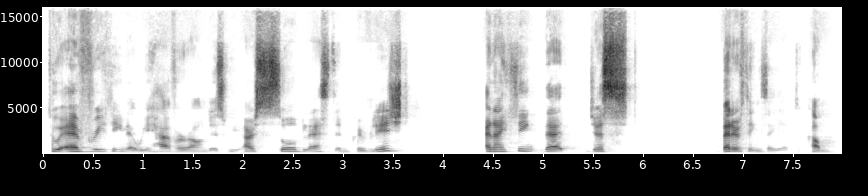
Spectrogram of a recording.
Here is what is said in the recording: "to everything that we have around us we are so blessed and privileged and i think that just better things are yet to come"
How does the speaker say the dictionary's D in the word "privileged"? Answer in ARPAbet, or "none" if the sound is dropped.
D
